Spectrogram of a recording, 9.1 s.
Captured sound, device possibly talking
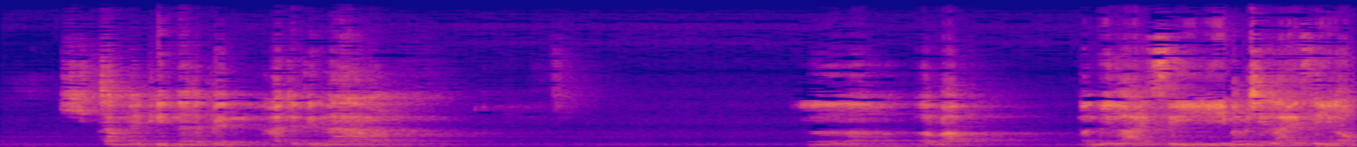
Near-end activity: none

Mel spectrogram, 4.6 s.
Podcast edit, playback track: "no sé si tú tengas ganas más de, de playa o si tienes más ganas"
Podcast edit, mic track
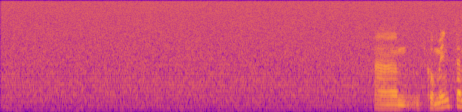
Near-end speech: present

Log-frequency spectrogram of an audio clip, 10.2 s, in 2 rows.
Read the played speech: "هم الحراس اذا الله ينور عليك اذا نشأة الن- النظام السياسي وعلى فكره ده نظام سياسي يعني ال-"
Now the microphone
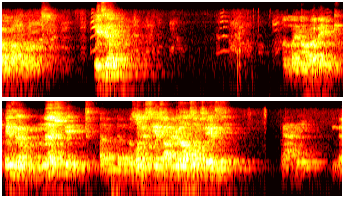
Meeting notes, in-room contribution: none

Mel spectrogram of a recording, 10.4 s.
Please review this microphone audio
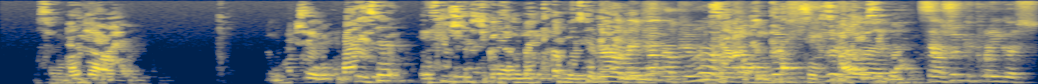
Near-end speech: present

